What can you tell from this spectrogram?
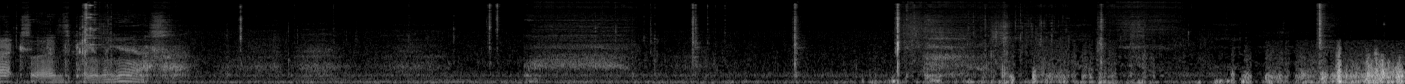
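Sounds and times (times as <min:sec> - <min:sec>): low background rumble: 0:00.0 - 0:14.0.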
